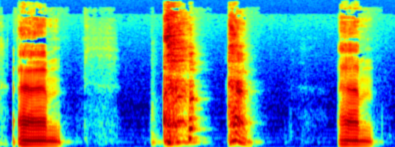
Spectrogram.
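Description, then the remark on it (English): A few short coughs, a pair of harsh bursts in the middle, bracketed by brief voiced throaty grunts, with silent gaps between each sound. “yeah, so sorry about the little cough there.”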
